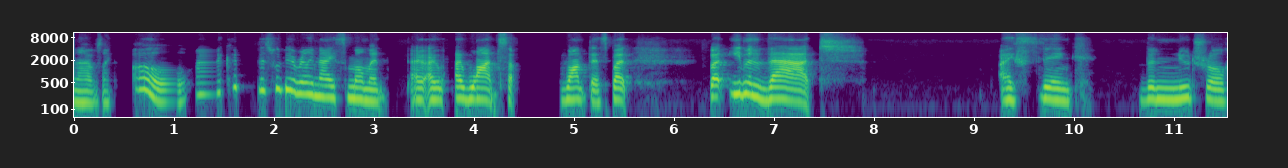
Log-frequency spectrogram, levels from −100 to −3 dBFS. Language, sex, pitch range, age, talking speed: English, female, 165-210 Hz, 30-49, 150 wpm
